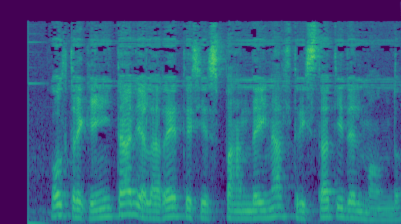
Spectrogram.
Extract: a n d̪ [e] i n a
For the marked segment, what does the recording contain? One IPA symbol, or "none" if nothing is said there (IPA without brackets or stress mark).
e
